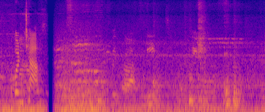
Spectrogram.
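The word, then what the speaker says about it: bún chả: Now we're going to go try some food we haven't tried before, which is pronounced bun cha.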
